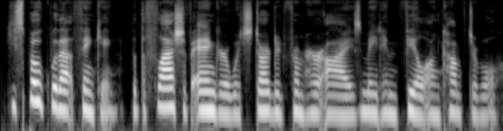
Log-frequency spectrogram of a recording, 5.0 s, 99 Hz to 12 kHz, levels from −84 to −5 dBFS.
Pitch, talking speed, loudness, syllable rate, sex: 200 Hz, 215 wpm, -20 LUFS, 5.6 syllables/s, female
